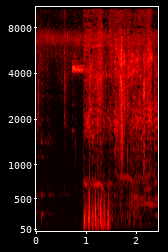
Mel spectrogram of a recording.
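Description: A brief, rapidly pulsing animal-like call, loud for about half a second starting about a second in.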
